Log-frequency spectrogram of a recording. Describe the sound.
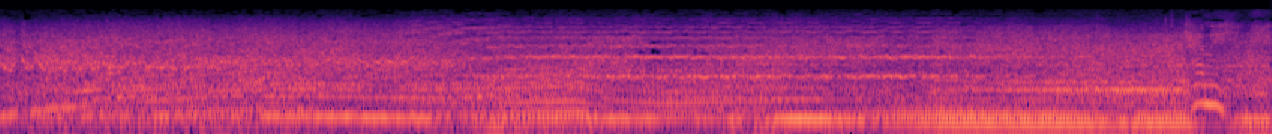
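Race car engine roaring hard as it speeds around a curve on a track, tires squealing and skidding. The loud, steady drone holds throughout, with a sharp rising whine near the end.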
